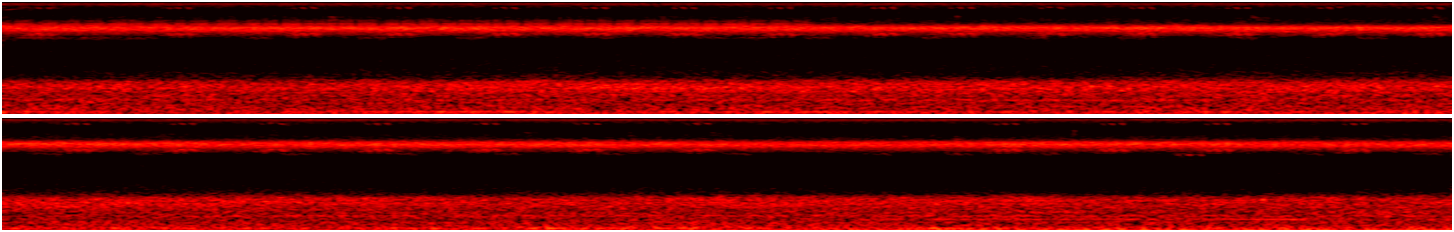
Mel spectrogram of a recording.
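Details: A nighttime chorus of crickets gives a level, sustained high-pitched trill with no gaps, laid over a steady low-frequency drone in a parking lot ambience.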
